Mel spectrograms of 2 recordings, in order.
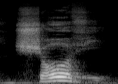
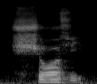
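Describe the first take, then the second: First: It is said with admiration. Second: It is said with sadness.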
